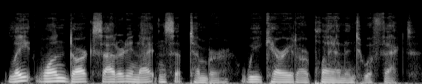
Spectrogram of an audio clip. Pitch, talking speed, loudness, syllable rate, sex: 110 Hz, 185 wpm, -18 LUFS, 5.4 syllables/s, male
